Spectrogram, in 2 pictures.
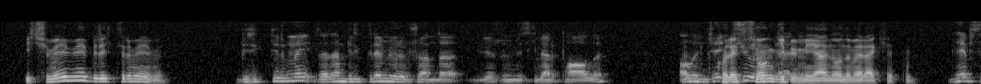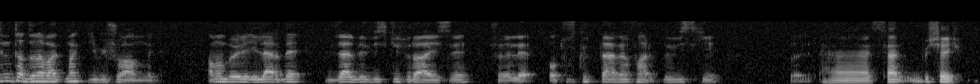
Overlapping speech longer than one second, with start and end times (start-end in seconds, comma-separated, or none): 6.8-8.1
